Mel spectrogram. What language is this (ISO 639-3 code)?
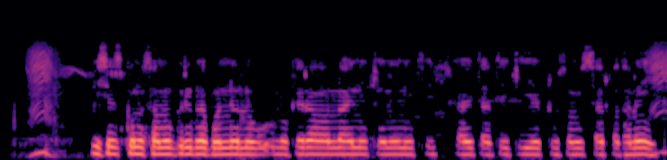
ben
